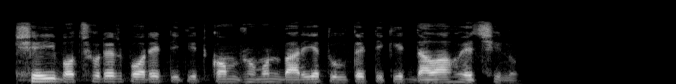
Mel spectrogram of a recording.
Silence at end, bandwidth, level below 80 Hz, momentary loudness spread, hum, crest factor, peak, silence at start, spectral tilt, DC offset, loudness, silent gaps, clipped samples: 1.6 s; 7.8 kHz; -64 dBFS; 14 LU; none; 18 dB; -2 dBFS; 0.15 s; -4.5 dB/octave; under 0.1%; -18 LUFS; none; under 0.1%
